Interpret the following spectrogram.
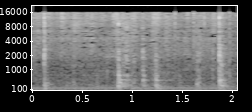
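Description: Steel wrecking bar knocking and prying against wooden concrete formwork on a beam as the forms are stripped: several sharp, irregular knocks, the strongest just after the start and near the end.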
